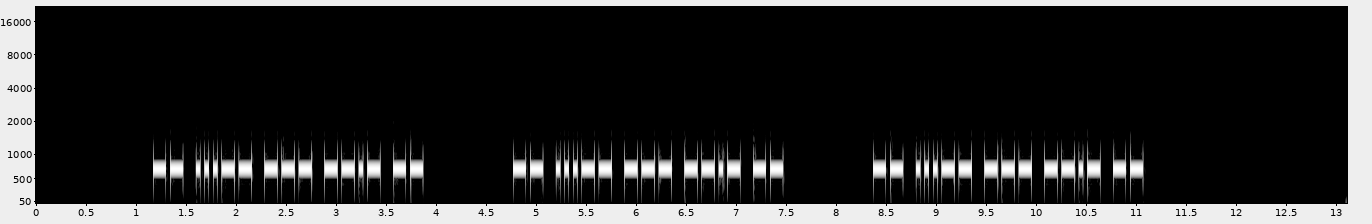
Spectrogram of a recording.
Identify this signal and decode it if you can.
Morse code, heard as a keyed tone, about 28 wpm, 700 Hz. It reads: M3OQM M3OQM M3OQM
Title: DXCC-100 Call Signs - 5 Characters - Repeated 3x - 28wpm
